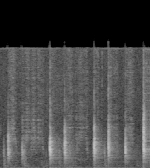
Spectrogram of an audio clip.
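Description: Chalk tapping and scratching on a blackboard as letters are written: a quick, uneven series of short taps, about five a second.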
